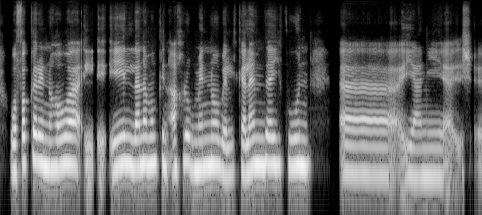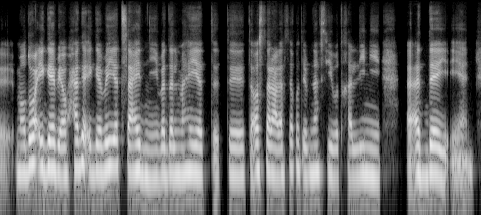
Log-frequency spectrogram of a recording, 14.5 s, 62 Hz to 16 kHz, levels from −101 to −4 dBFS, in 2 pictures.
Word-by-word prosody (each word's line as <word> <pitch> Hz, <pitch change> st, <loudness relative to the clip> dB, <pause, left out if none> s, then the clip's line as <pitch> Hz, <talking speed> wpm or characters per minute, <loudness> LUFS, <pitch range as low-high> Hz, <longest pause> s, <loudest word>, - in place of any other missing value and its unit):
وأفكّر 235 Hz, +6 st, +2 dB
إنه 215 Hz, -2 st, +3 dB
هو 230 Hz, +2 st, +4 dB
إ 230 Hz, -1 st, +5 dB, 0.3 s
إ -, -, -7 dB
إيه 215 Hz, +4 st, +3 dB
اللي 225 Hz, -2 st, +4 dB
أنا 230 Hz, +2 st, +4 dB
ممكن 235 Hz, 0 st, +1 dB
أخرج 215 Hz, +3 st, -1 dB
منه 220 Hz, +2 st, +3 dB
بالكلام 195 Hz, +4 st, +2 dB
ده 240 Hz, -, +3 dB
يكون 225 Hz, -1 st, +2 dB, 0.5 s
آآ، 180 Hz, -1 st, -2 dB
يعني 175 Hz, -1 st, -5 dB, 0.3 s
ش -, -, -7 dB, 0.4 s
موضوع 190 Hz, +5 st, +3 dB
إيجابي 205 Hz, -4 st, +4 dB
أو 175 Hz, -, 0 dB
حاجة 210 Hz, +4 st, +1 dB
إيجابية 195 Hz, +3 st, +1 dB
تساعدني، 185 Hz, -5 st, -1 dB
بدل 180 Hz, +1 st, -1 dB
ما 180 Hz, +1 st, -2 dB
هي 185 Hz, -2 st, +1 dB
ت 180 Hz, +1 st, -17 dB, 0.2 s
ت 175 Hz, -1 st, -3 dB
تأثَّر 195 Hz, +2 st, -1 dB
على 170 Hz, -1 st, 0 dB
ثِقتي 200 Hz, 0 st, -7 dB
بنفسي 185 Hz, 0 st, -4 dB
وتخليني 170 Hz, 0 st, -4 dB, 0.4 s
أ -, -, 0 dB
أتضايق 175 Hz, -2 st, +2 dB
يعني، 230 Hz, -2 st, -8 dB
190 Hz, 150 wpm, -20 LUFS, 180-220 Hz, 0.5 s, إ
